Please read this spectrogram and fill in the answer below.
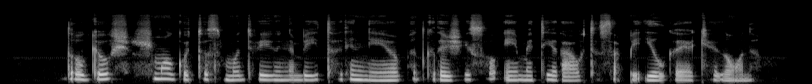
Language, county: Lithuanian, Kaunas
